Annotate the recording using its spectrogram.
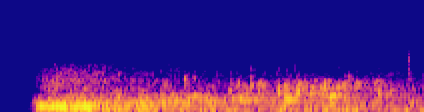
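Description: Intro sound effect: a sudden deep rush of underwater bubbling that slowly fades.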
